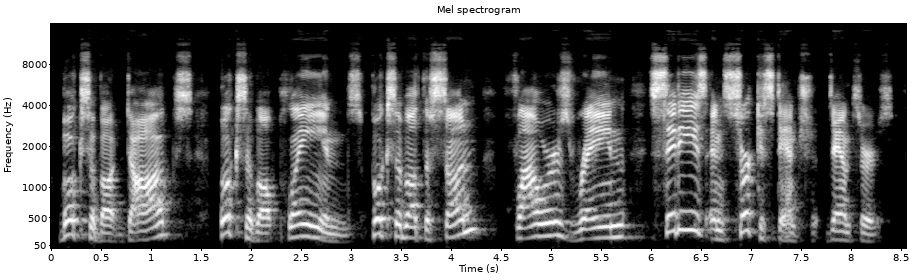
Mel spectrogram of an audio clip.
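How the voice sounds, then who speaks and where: A man reading a children's story aloud like a teacher, with expressive, deliberate emphasis. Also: on the high side. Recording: slightly dull, lo-fi sound.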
